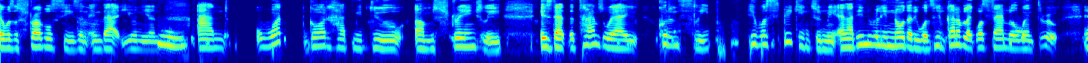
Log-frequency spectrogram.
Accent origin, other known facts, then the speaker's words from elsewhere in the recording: Sierra Leone; now in United States; I reside in the US, and I'm originally from Sierra Leone, but I am an adopted Nigerian.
